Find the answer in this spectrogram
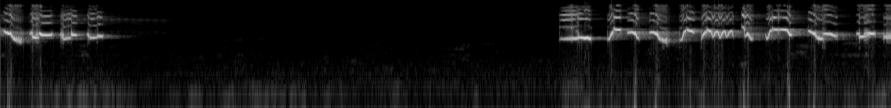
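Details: Oriental magpie-robin (kacer) in energetic 'gacor' song: a short burst of sharp whistled notes, a long silence, then a rapid run of varied whistles and clicks, several notes per second, with clean background.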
